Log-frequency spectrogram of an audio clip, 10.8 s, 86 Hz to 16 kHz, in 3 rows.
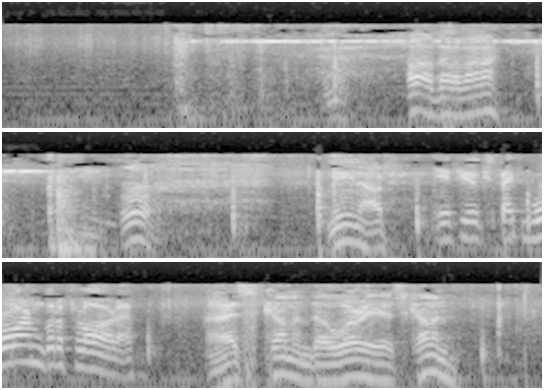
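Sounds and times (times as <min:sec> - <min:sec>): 
shop door opening with a soft clatter: 0:01.1 - 0:04.4
speech: 0:02.7 - 0:03.4, 0:04.4 - 0:04.8, 0:05.8 - 0:10.4.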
